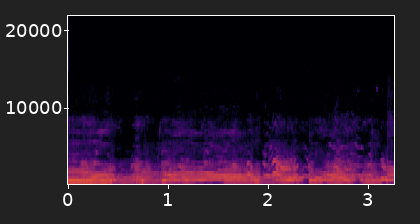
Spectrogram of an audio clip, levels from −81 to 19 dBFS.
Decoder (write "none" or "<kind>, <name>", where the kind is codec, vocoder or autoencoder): none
